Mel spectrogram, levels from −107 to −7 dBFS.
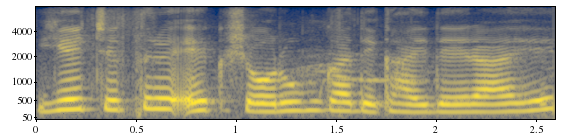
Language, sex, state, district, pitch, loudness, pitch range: Hindi, female, Haryana, Rohtak, 230 Hz, -14 LUFS, 210-260 Hz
